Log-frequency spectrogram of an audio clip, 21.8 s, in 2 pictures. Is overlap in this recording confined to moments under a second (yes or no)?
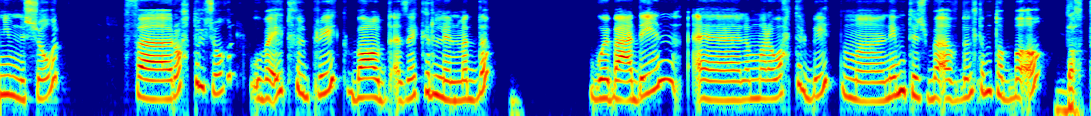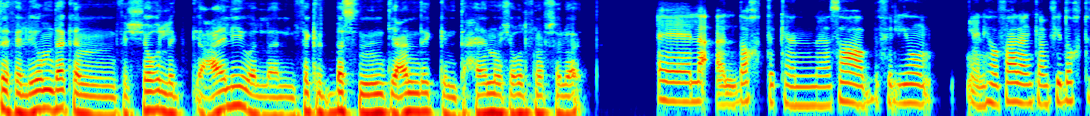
yes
